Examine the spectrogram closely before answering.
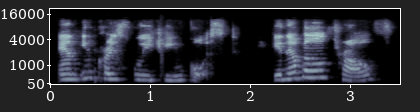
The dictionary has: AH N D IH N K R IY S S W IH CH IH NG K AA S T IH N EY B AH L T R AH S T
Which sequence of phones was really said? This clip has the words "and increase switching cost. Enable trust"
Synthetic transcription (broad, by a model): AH N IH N K R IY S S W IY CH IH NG K AA S T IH N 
